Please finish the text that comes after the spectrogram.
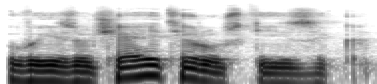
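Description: Casual: deep mellow guy reading language drills, slow and super clearly spoken. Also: lively intonation. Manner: slow, careful, clearly enunciated. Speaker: language course reader.

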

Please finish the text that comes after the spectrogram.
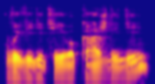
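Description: Low, dark-voiced man reading drills. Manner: slow, careful, clearly enunciated. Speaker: language course reader. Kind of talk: scripted language drill reading.

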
